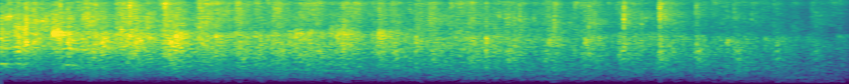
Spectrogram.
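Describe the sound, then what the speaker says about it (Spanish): An audience claps steadily at a presentation event, a dense wash of applause that gradually fades a little toward the end. "Démosle un fuerte aplauso,"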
